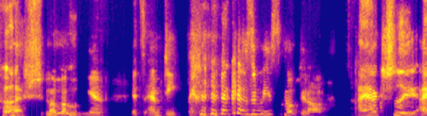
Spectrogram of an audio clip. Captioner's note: laughs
